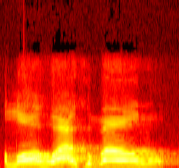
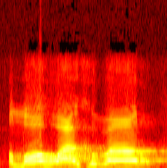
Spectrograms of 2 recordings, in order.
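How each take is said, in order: First: The 'ba' syllable in Akbar is short. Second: The 'ba' syllable in Akbar is drawn out long. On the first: The speaker calls it right. "yang pertama" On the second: The speaker calls it wrong. "panjang ba yang kedua"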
